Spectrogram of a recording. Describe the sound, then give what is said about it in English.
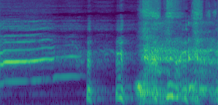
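A steady tone fades out, then two short, sharp coughs are followed by a longer, harsh coughing fit from a lingering illness, loud, with no talking. “I have the never-ending consumption cough from my never-ending whatever it is.”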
